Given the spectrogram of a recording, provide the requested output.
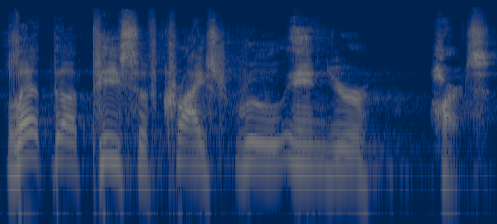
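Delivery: slow solemn scripture read. Acted. Pastor reading Colossians to congregation, slow solemn. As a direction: lay each word down slowly.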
